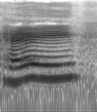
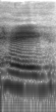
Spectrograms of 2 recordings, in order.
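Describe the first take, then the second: First: Higher, light "hey"; friendly greeting. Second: Lower, curt-sounding "hey"; irritable greeting. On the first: Answering the friend's call, friendly and open. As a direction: greet a friend on the phone, pitched up. Cheerful greeting before her irritable reply. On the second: Irritable friend on the phone, low mild attitude. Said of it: "She was irritable". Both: Retold or imitated.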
